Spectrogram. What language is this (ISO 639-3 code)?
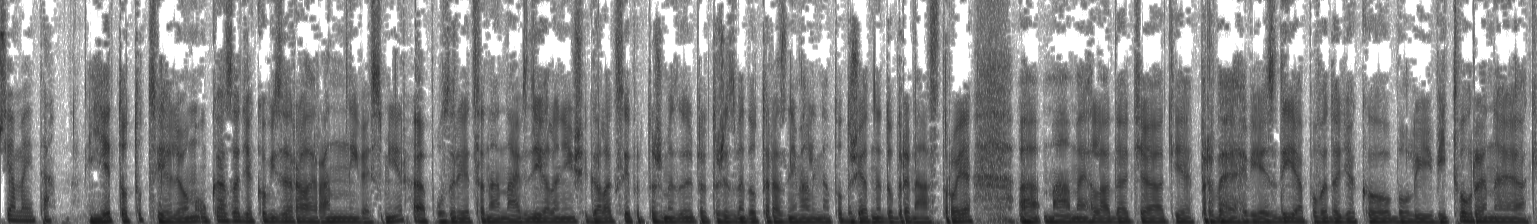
slk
